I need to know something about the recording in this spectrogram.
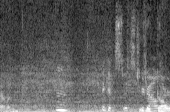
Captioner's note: BOTH laugh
